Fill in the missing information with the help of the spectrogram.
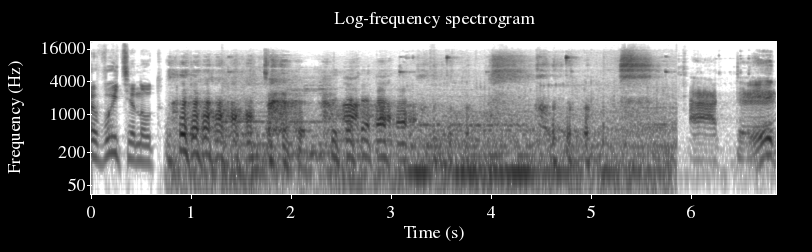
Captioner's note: bad laughter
